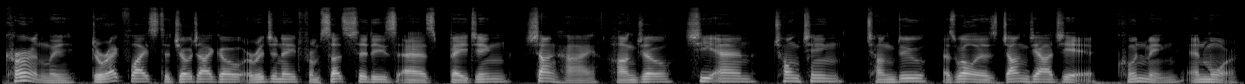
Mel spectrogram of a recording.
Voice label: me boy, english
